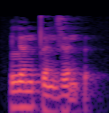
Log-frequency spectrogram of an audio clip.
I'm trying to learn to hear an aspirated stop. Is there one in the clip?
no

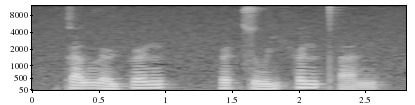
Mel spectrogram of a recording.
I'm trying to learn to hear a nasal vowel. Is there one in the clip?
no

